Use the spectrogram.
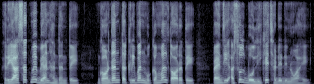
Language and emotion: Sindhi, neutral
